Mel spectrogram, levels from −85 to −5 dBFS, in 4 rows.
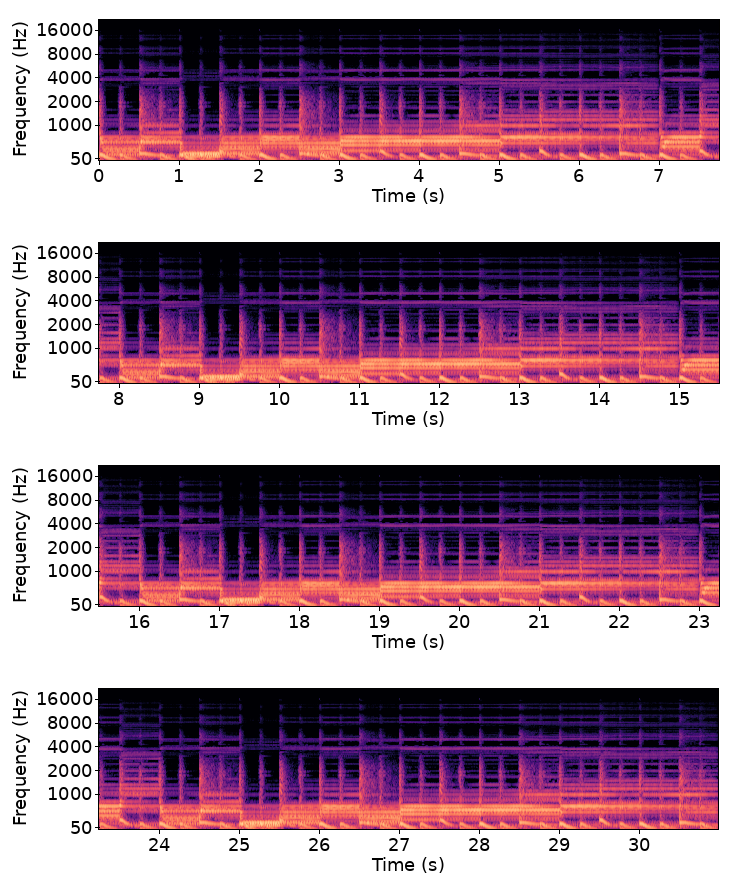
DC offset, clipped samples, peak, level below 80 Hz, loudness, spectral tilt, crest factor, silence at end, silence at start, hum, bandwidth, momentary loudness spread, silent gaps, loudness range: under 0.1%; under 0.1%; -6 dBFS; -32 dBFS; -20 LUFS; -8.5 dB/octave; 14 dB; 0 s; 0 s; none; 14 kHz; 4 LU; none; 2 LU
